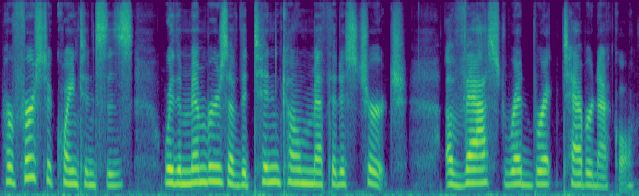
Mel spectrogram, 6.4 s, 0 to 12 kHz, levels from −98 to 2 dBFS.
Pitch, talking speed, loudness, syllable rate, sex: 225 Hz, 150 wpm, -17 LUFS, 4.8 syllables/s, female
